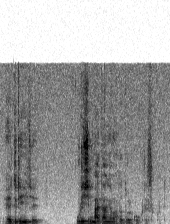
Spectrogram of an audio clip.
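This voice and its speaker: Somewhat breathy, a man speaks with a dark, mellow tone amid audible room echo. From South Korea, Chungcheongbuk-do (Boeun). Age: middle-aged. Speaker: interviewee recalling childhood. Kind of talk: documentary interview.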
